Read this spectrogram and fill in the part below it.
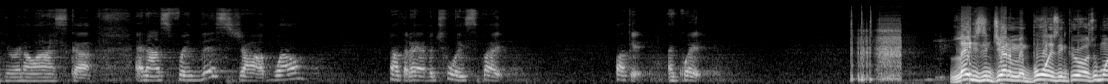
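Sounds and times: crackle of sharp clicks: 8.5s - 9.1s.

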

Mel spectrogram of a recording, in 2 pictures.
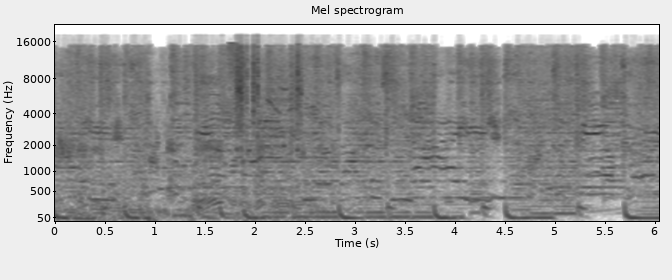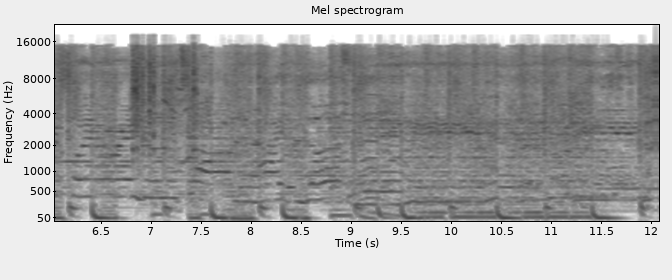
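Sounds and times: pop song: 0.0s - 12.0s.

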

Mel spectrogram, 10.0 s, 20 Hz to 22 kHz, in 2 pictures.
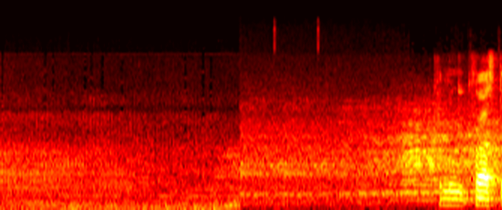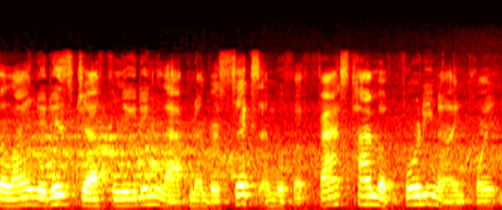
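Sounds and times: low rumble: 0.0s - 8.8s
distant go-kart engines: 0.0s - 10.0s.

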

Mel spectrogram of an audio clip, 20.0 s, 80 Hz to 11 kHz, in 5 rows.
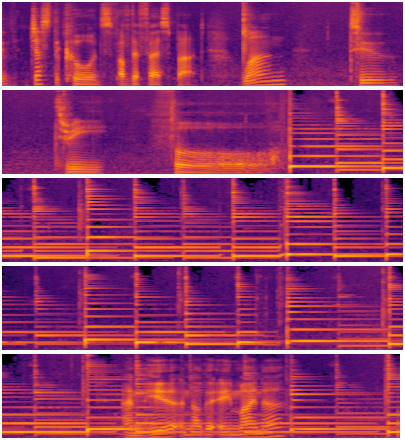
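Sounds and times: person speaking: 0.0s - 7.2s, 17.2s - 19.2s
ukulele fingerpicking: 6.8s - 20.0s.

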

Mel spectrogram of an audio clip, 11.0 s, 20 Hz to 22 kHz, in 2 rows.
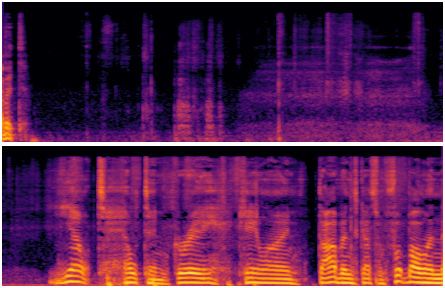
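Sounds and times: trading cards rustling: 1.0s - 11.0s.

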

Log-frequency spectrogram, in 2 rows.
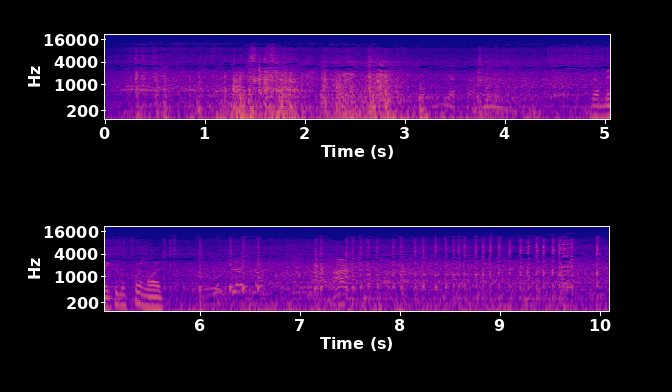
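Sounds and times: rushing water: 0.0s - 10.0s.

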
